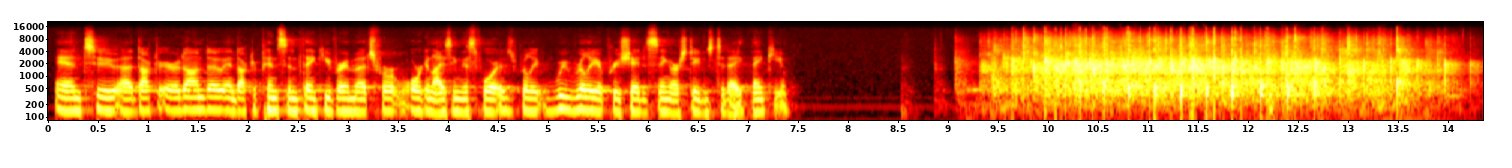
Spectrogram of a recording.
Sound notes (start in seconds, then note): 8.9 everyone applauds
